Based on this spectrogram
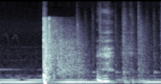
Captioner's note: gunshot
